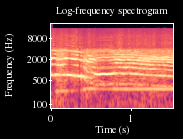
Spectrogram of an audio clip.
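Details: Siberian huskies 'singing': a loud, sustained, tonal howl with rich harmonics that slides downward near the start and then holds a steady pitch.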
